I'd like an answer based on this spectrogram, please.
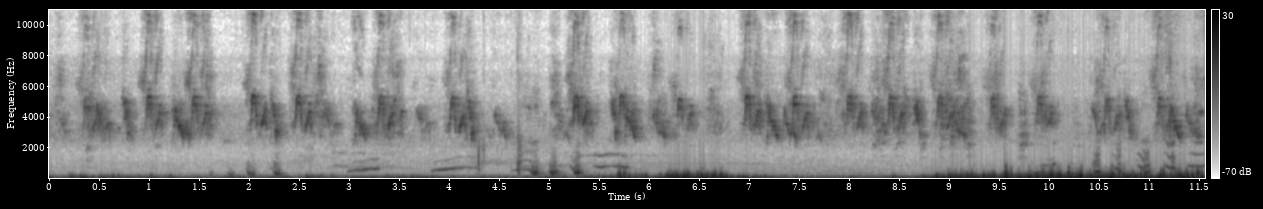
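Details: Pig-like grunting from two fur-farm-rescued pet foxes puzzling over a wind-killed bird in strong wind; dense low rhythmic grunts in long bursts, a few short whiny rising notes, steady high twittering of small birds and wind noise.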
